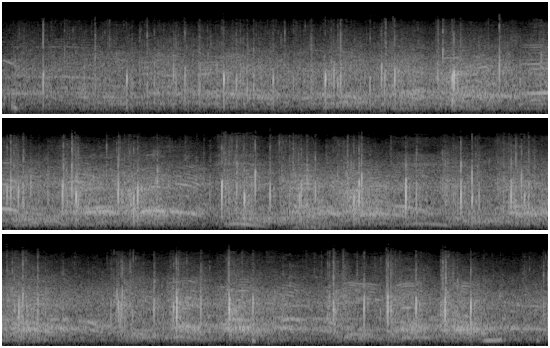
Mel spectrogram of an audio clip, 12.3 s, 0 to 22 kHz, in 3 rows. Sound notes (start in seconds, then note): 0.3 applause; 5.6 shouts of celebration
